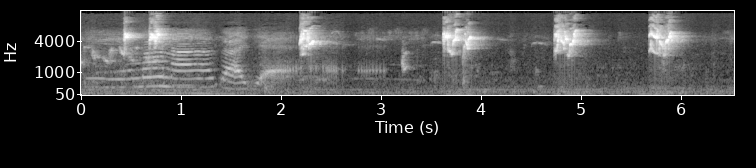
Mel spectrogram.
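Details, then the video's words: Sooty-headed bulbul (trucuk) calling in short, harsh bursts of scratchy notes, about one a second in the second half, after an opening of wavering tonal notes. "tes mental burung trucuk"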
